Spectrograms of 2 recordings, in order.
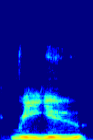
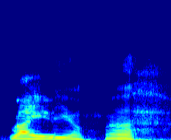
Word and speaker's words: Ryu: you put out um it's pronounced Ryu instead of rayu Ru doen haduken and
